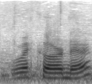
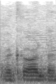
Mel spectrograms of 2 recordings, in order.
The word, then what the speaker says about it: Wreckorder: So I would like to know, before I get wrong, how do you pronounce it? All right, where it's called the Wreckorder. name Wreckorder. Wreckorder. Wreckorder.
